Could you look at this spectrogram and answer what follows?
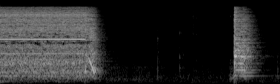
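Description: A power tool whirs loudly close by while backing screws out of a coffee machine water pump, then cuts off, leaving small clicks and handling noises before another short burst.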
